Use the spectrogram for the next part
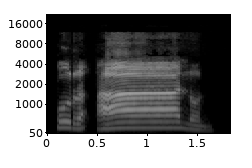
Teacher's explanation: হামজার উপরে খাড়া জাবার এসেছে খাড়া জাবার আলিফ মাদ্দার সমতুল্য সুতরাং খাড়া জাবারকে আলিফ মাদ্দার মতো একালি পরিমাণ টান দিয়ে পড়তে হয়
